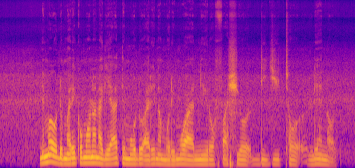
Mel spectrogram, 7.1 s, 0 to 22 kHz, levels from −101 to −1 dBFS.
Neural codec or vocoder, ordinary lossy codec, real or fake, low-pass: none; none; real; none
